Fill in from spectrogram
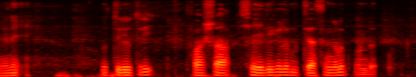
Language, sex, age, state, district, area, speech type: Malayalam, male, 45-60, Kerala, Idukki, rural, spontaneous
